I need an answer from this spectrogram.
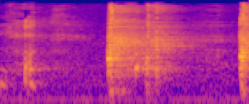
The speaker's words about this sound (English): Excuse me. Only one cough, though.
